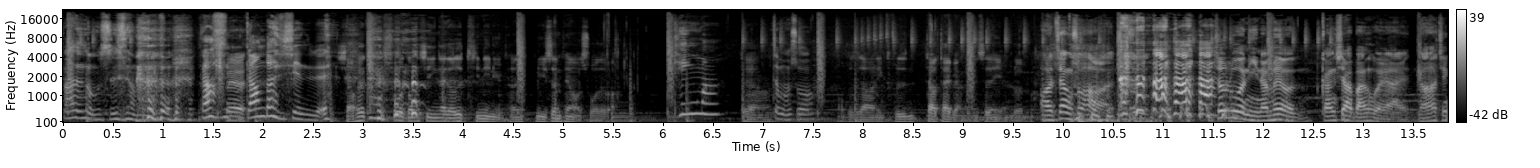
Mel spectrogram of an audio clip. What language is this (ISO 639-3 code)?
zho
